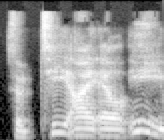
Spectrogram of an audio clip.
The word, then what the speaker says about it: tile: So just to help in the pronunciation, so T-I-L-E would be tile. So open eye.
